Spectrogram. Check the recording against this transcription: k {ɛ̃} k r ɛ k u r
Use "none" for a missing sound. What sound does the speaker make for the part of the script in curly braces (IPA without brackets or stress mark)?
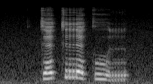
ɛ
